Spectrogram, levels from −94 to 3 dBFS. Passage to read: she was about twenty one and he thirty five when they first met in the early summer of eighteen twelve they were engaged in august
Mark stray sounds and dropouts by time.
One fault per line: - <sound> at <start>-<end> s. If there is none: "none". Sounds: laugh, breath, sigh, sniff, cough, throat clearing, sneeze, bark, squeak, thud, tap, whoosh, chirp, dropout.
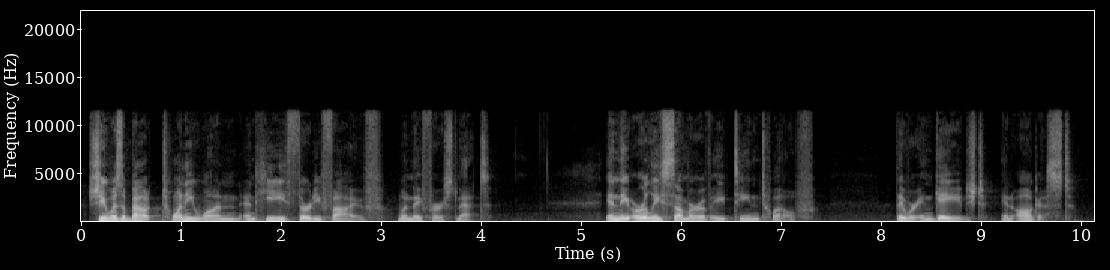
none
